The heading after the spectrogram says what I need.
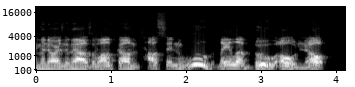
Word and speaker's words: Tauson: he's just saying Covey you're just uh reading it incorrectly it's Towson it's Clara Towson and I keep saying Klaus and you're right I was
